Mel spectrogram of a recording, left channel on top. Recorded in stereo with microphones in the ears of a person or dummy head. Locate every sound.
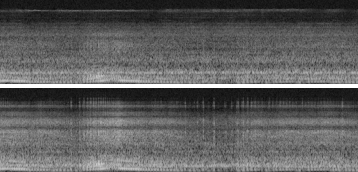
0.0 s a motorcycle: 40° right (ahead or behind)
